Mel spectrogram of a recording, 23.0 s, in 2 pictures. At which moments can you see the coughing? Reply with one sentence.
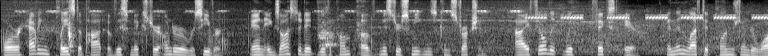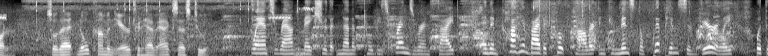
The coughing can be heard from 4.8 to 5.5 s and from 18.6 to 19.4 s.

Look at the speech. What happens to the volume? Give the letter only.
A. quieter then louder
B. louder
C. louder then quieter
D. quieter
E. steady
E.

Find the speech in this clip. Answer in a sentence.
You can hear the speech from 0.1 to 22.9 s.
